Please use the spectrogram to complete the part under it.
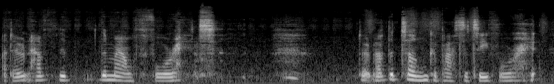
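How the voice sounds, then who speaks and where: A young woman hosting a colouring livestream, chatting casually with viewers, relaxed and laughing often as she works. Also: mid-range voice, measured pace, a little hiss or hum, low-quality recording. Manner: relaxed and chatty, laughs often, talks to herself while working. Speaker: livestream host. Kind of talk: casual chat with a live chat while colouring.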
